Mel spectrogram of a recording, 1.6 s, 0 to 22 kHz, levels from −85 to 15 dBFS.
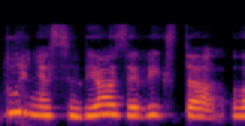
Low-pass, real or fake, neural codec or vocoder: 10.8 kHz; fake; codec, 44.1 kHz, 2.6 kbps, SNAC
